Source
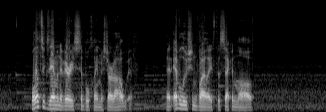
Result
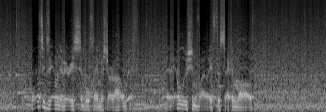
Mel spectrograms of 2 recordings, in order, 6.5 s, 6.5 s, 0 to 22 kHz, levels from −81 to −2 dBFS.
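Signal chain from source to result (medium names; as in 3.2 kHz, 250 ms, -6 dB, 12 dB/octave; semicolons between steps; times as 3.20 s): jump at every zero crossing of -32.5 dBFS; compressor with a negative ratio -28 dBFS, ratio -1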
